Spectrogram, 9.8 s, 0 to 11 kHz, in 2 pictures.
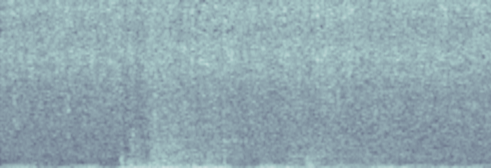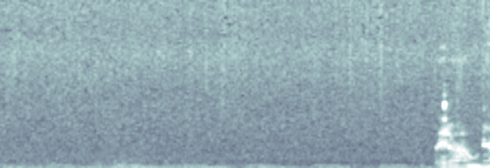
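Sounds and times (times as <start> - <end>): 
faint low hum: 0.0 - 9.7
steady hissing rain: 0.0 - 9.7
deep thunder rumble: 1.1 - 8.2
speech: 9.3 - 9.7.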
